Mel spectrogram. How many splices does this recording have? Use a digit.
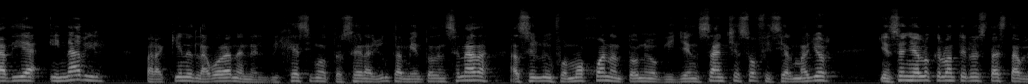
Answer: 1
